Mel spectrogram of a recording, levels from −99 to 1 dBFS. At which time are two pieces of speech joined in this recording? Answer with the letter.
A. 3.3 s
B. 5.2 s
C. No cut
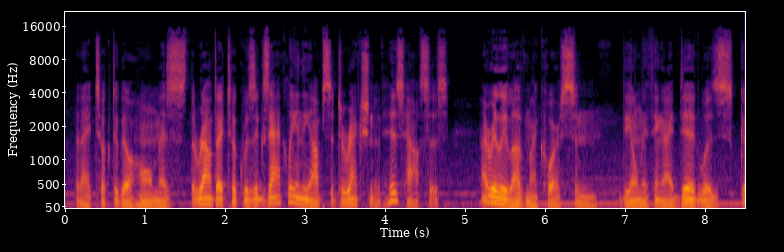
B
